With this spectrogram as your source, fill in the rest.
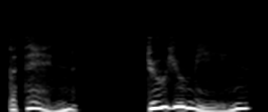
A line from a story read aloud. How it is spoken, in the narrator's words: said Hermione slowly, trying to keep any trace of scepticism out of her voice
